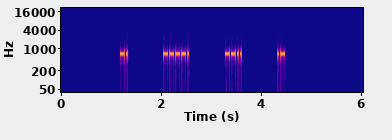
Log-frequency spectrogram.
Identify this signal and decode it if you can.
Morse code, heard as a keyed tone, about 40 wpm, spaced as for 11 wpm, 700 Hz. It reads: N9ZA
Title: USA Call Signs - 4 Characters - 8x Character Spacing - 40wpm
